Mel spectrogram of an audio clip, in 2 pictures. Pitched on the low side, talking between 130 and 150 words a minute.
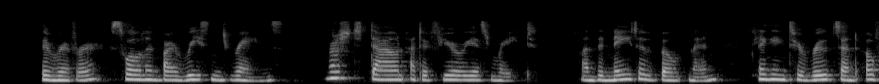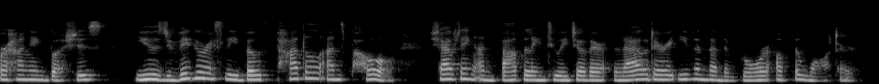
No: high, 210 Hz; average, 145 wpm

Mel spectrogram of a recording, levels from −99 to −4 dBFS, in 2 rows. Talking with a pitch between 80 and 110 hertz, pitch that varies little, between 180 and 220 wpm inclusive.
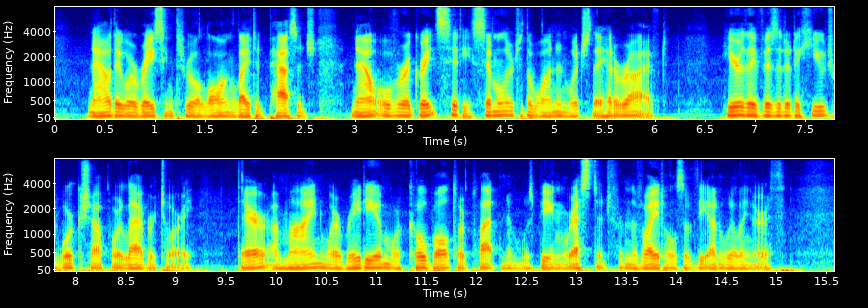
Yes: very low, 95 Hz; narrow, 2.3 semitones; average, 190 wpm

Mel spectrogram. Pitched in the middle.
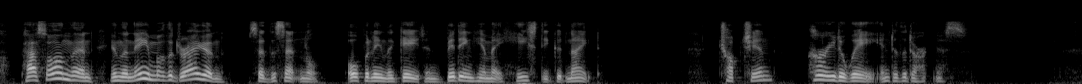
Yes: medium, 170 Hz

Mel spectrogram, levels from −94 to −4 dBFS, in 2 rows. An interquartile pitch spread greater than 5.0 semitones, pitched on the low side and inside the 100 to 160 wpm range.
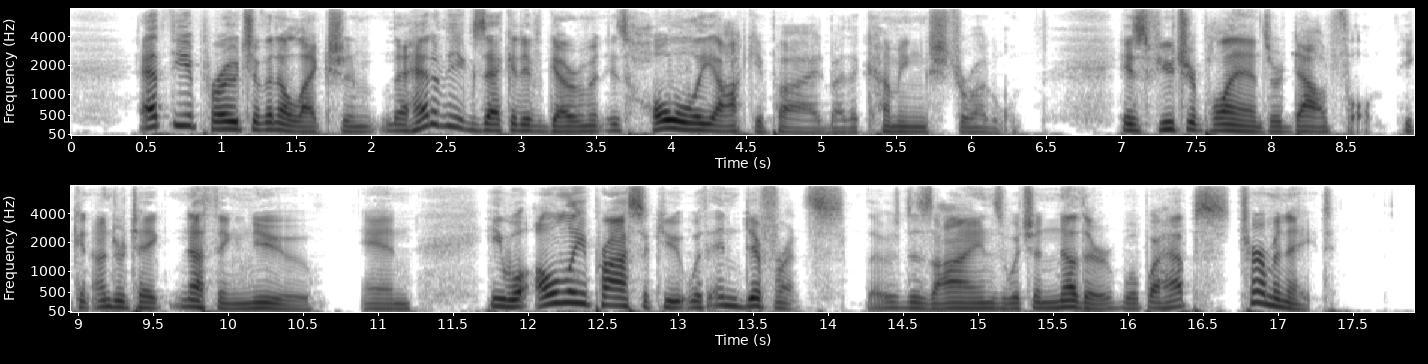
Yes: wide, 5.5 semitones; low, 130 Hz; average, 145 wpm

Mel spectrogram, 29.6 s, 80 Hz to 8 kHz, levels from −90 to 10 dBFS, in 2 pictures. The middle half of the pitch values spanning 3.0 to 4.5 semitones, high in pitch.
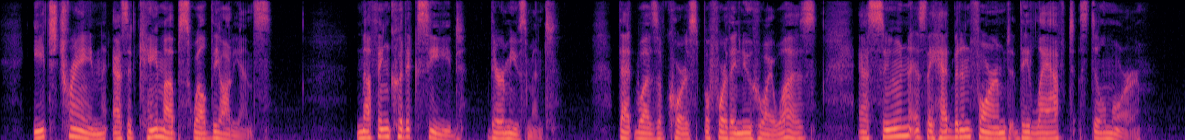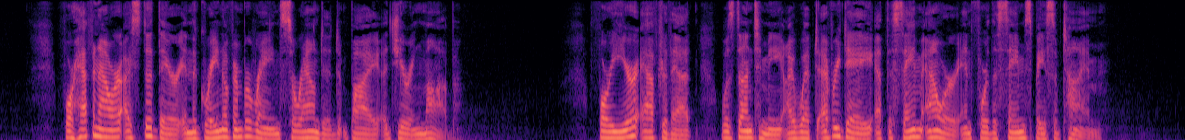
No: average, 3.5 semitones; low, 125 Hz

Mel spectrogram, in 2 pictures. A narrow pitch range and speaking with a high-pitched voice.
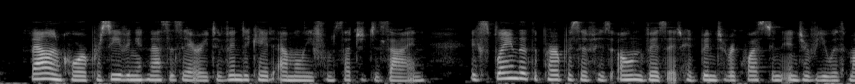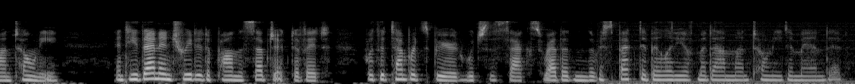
Yes: narrow, 2.1 semitones; high, 200 Hz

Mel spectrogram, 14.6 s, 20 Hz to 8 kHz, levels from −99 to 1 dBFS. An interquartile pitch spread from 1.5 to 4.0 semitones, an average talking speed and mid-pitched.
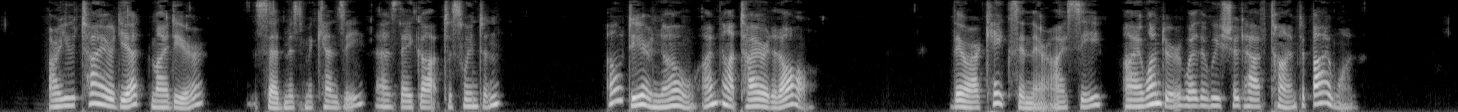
No: average, 5.2 semitones; average, 160 wpm; medium, 180 Hz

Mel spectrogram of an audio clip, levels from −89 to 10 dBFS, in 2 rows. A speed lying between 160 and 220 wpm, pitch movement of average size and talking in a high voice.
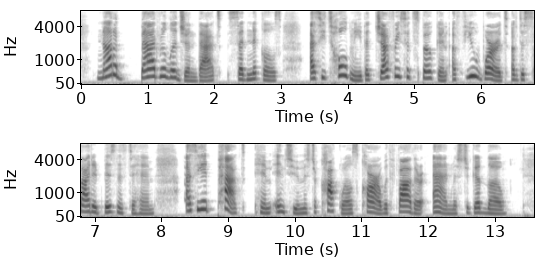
No: average, 165 wpm; wide, 7.3 semitones; high, 210 Hz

